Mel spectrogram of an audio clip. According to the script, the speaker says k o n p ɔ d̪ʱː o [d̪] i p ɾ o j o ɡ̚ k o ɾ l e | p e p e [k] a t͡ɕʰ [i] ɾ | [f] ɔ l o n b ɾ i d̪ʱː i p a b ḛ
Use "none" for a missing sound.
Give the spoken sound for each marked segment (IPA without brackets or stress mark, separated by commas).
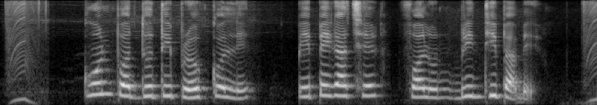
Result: t̪, ɡ, e, f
